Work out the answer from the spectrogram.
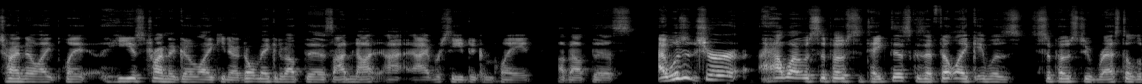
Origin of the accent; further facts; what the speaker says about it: Mississippi, United States; my home state of Mississippi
